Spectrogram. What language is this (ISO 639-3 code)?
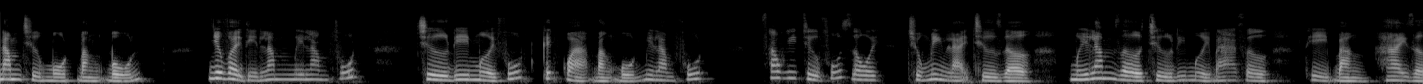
vie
